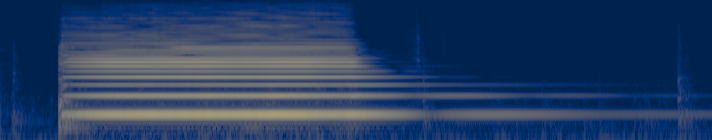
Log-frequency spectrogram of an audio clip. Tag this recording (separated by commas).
Music, Musical instrument, Bowed string instrument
